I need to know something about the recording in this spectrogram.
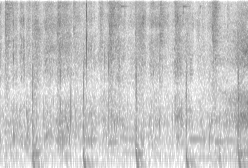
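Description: Four soft knocks, evenly spaced about two a second.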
